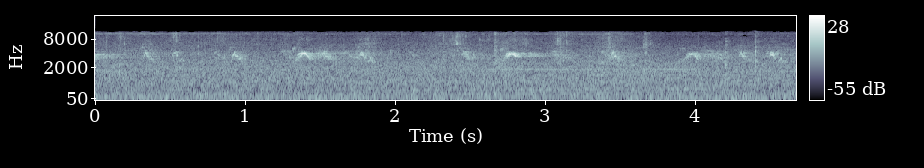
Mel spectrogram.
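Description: Small birds chirping: short, high chirps repeating irregularly, several a second, over a steady low background rumble.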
